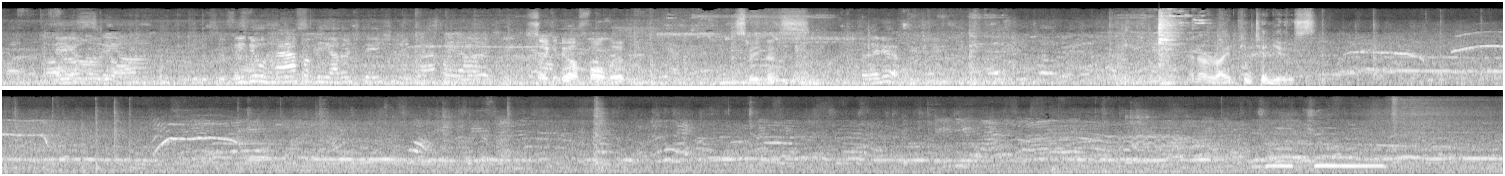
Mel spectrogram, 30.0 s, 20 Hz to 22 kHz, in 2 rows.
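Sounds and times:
low background murmur: 0.0 - 30.0
brief hiss: 28.8 - 29.8.

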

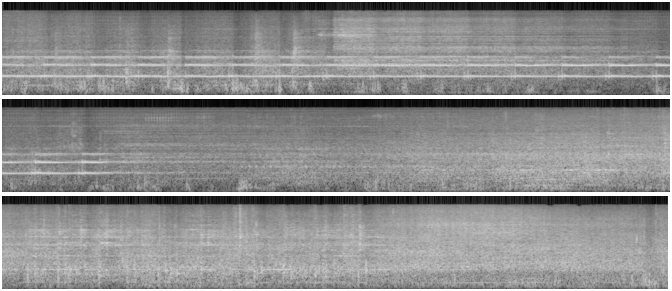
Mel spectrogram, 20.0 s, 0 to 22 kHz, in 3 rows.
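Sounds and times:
streetcar running rumble: 0.0 - 20.0
wheel clatter over crossing: 13.0 - 20.0.

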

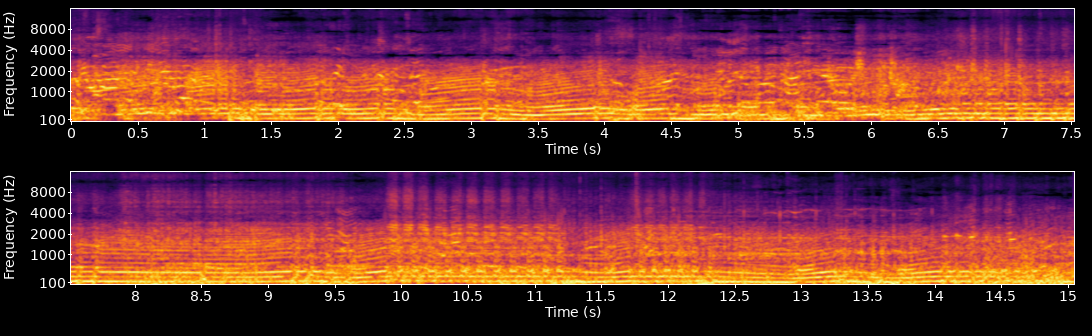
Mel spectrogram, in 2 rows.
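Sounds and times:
car engine revving hard: 0.0 - 15.0.

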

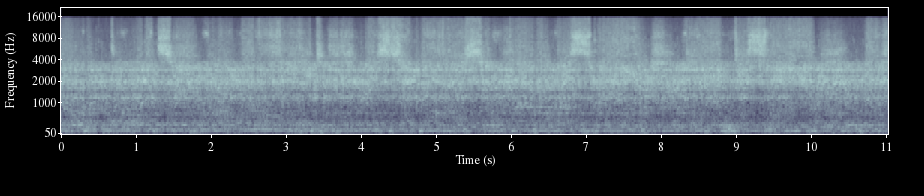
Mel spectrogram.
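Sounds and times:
harsh noise music: 0.0 - 11.0
steady low hum: 0.0 - 11.0.

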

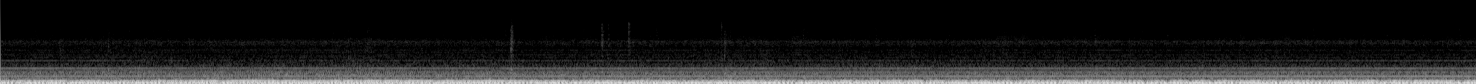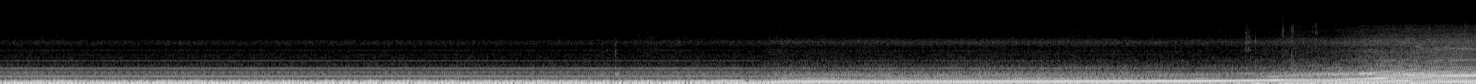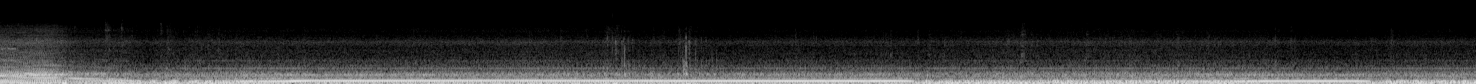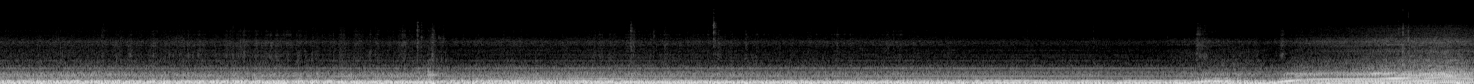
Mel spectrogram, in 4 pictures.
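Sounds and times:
car engine revving: 22.2 - 53.2, 55.8 - 59.0.

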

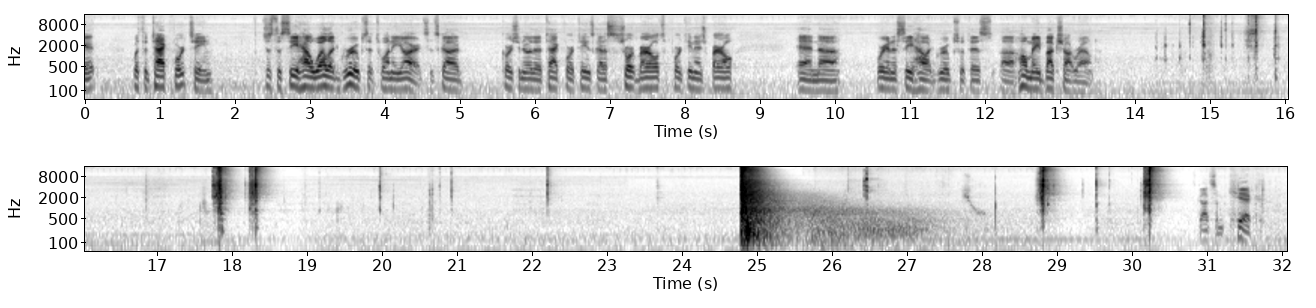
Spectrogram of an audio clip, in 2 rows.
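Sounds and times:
loud shotgun shot with echo: 24.8 - 27.5
shell loading clicks: 24.8 - 27.6, 28.7 - 30.5.

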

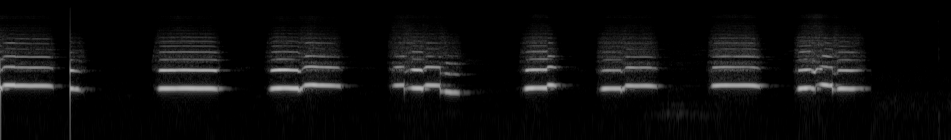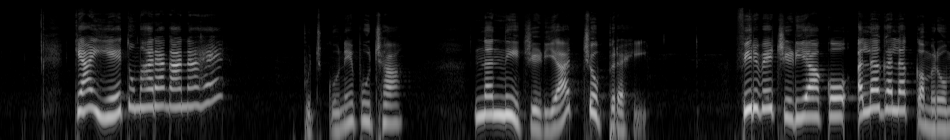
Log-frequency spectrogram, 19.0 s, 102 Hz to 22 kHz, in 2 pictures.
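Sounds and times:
bamboo flute playing a tune: 0.0 - 8.8.

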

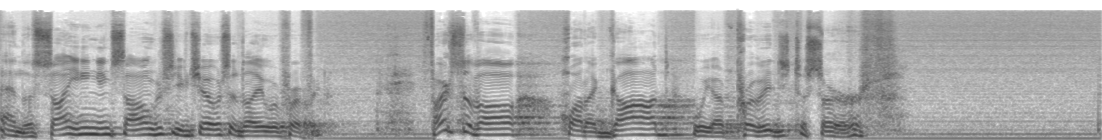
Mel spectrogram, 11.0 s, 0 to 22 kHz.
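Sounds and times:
low electrical hum: 0.0 - 11.0
steady hiss: 0.0 - 11.0.

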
